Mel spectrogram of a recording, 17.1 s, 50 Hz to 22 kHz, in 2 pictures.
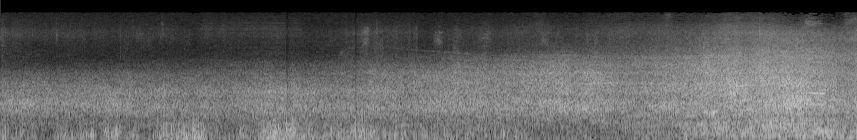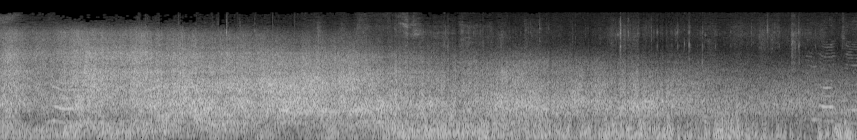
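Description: Jet noise from a Boeing 737-800's CFM56 turbofan engines as it lands and rolls out close by, building to its loudest from about seven to thirteen seconds in as it passes, then easing a little.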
